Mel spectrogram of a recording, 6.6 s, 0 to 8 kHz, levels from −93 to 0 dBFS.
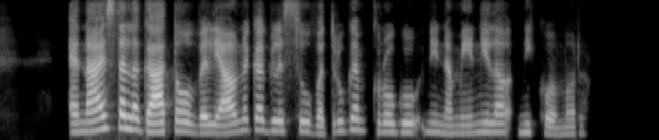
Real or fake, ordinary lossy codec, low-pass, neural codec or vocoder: fake; none; none; codec, 16 kHz, 0.5 kbps, X-Codec, WavLM features, trained on Multilingual LibriSpeech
